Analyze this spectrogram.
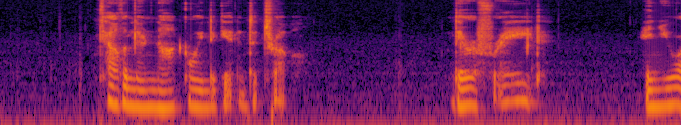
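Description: A woman speaks in a strained, pained voice close to a microphone.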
